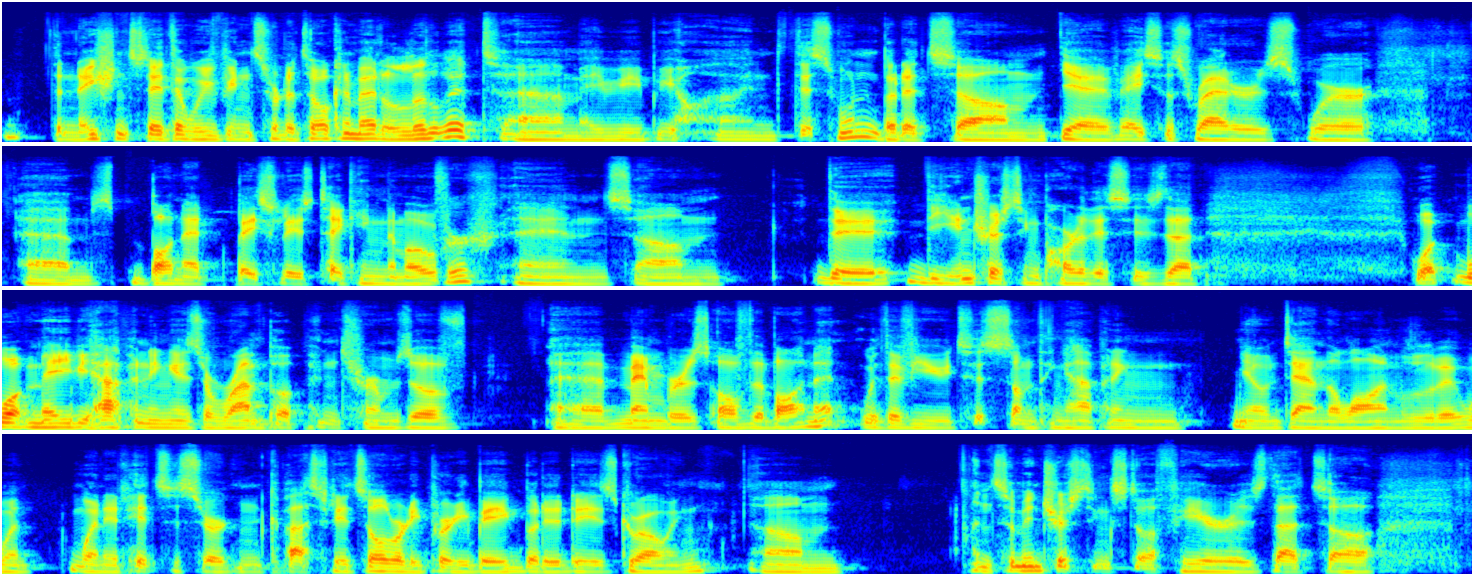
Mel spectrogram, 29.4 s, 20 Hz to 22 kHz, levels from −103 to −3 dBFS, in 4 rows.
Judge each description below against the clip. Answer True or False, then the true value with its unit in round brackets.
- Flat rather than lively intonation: True (2.3 semitones)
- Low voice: True (100 Hz)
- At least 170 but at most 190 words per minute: False (200 wpm)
